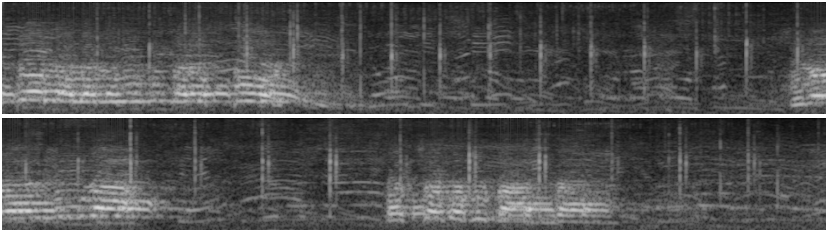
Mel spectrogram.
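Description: A woman shouts encouragement outdoors.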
